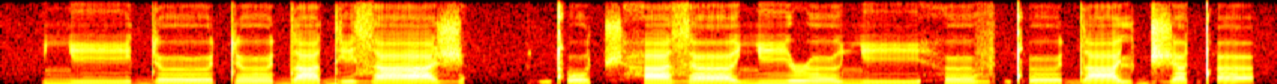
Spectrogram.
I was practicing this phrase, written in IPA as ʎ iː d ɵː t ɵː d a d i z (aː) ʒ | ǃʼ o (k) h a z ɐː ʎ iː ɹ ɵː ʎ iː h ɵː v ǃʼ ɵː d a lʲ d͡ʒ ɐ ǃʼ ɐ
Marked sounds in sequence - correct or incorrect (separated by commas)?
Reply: correct, incorrect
